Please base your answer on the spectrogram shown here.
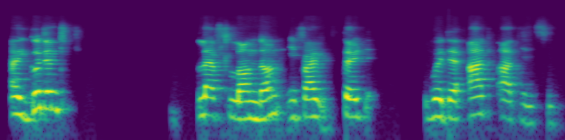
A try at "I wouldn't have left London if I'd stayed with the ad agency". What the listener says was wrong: Okay, but you need to pronounce the w as w, wouldn't. Wouldn't. I wouldn't have left London if I'd stayed with the ad agency.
